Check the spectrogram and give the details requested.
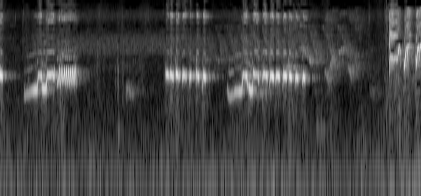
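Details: Bornean white-rumped shama lure song: buzzy warbled phrases separated by pauses, rapid pulsed notes, and a harsh burst at the end.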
